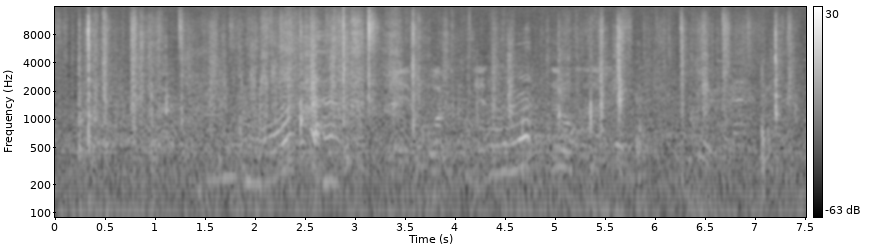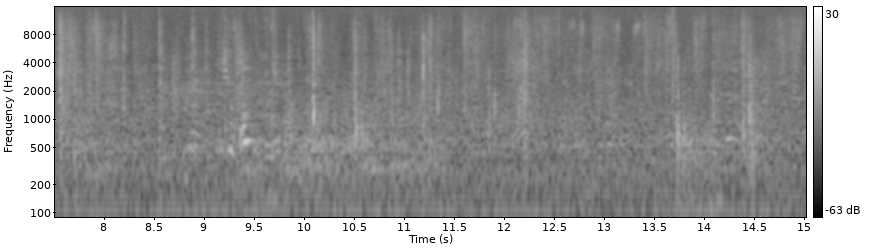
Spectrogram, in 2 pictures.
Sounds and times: Tennis court action 0.1 - 15.0

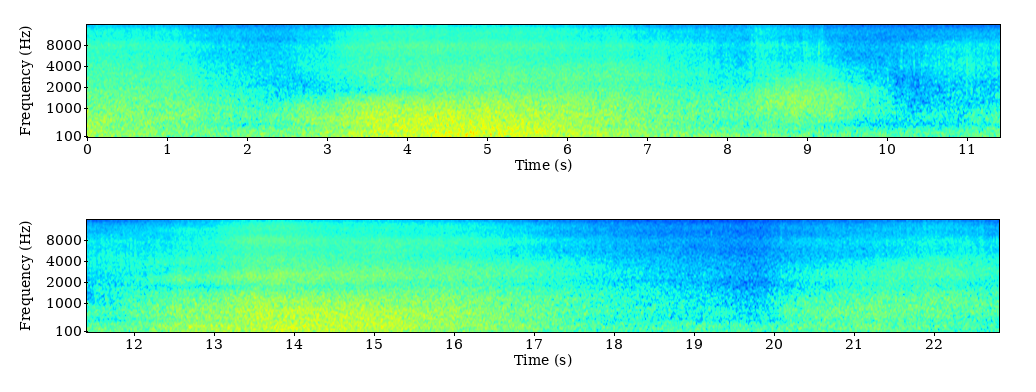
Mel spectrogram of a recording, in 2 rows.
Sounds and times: waves 0.0 - 22.8

